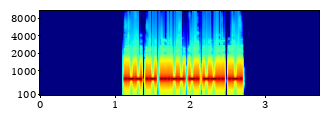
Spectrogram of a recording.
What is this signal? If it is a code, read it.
Morse code, heard as a keyed tone, about 50 wpm, 700 Hz. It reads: WA3NZR
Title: Call Signs Repeated 3x - 50wpm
